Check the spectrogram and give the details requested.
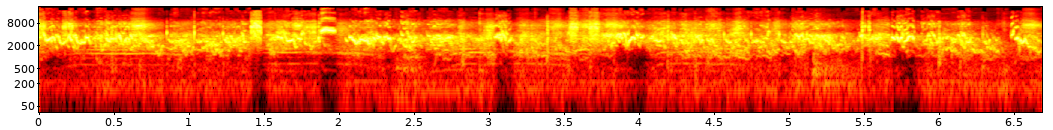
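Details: Pet budgies keep up a dense, continuous warbling chatter of high chirps and scratchy notes, with brief gaps, throughout.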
